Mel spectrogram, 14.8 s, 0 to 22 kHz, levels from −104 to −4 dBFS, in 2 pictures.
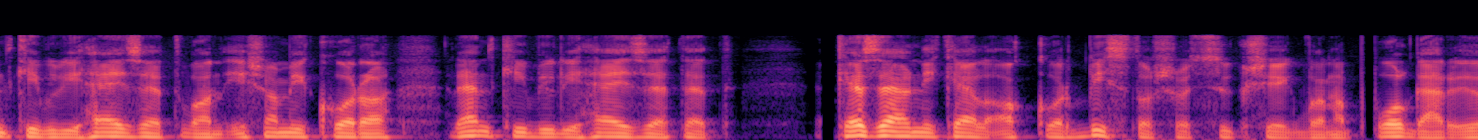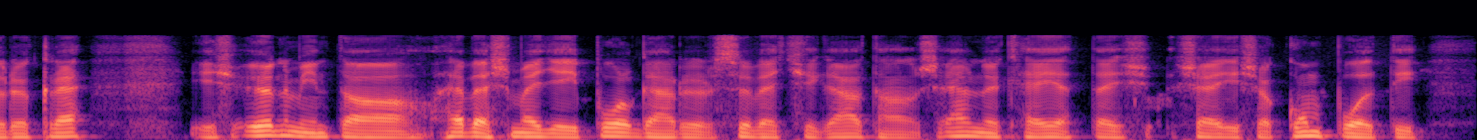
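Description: No technical faults are audible.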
